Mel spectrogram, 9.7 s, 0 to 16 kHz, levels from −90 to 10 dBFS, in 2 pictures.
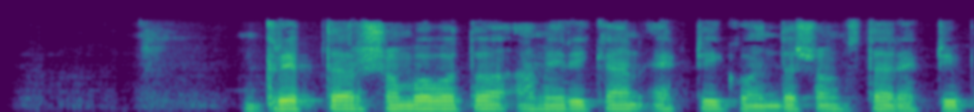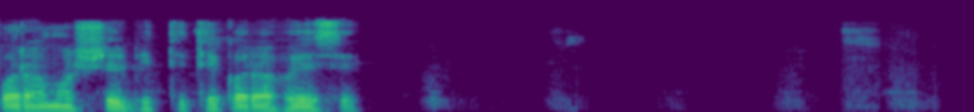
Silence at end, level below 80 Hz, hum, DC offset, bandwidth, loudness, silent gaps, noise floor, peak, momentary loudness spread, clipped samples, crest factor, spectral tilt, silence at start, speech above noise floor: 3.1 s; -58 dBFS; none; under 0.1%; 8.2 kHz; -18 LUFS; none; -83 dBFS; -2 dBFS; 9 LU; under 0.1%; 18 dB; -4.5 dB/octave; 0.7 s; 65 dB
